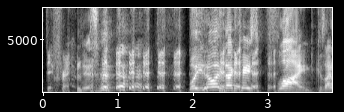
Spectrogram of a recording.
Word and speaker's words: Flind: He points out at this and he points out this thing that you all know to be a fleend, which I recently learned is how you pronounce it.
